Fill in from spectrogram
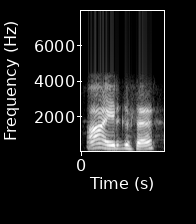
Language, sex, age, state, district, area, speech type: Tamil, male, 30-45, Tamil Nadu, Tiruchirappalli, rural, conversation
